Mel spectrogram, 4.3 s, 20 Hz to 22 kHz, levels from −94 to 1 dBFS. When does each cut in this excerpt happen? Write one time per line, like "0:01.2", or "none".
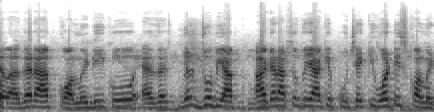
none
